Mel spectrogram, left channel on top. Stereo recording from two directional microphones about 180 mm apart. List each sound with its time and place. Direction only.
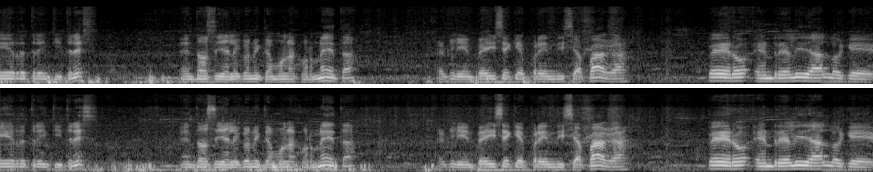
0.0 s speech: 40° left (ahead or behind)
2.0 s speech: 30° left (ahead or behind)
4.7 s speech: 15° left (ahead or behind)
